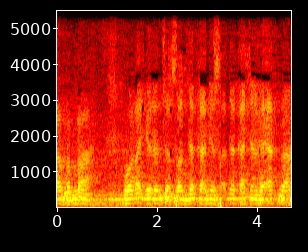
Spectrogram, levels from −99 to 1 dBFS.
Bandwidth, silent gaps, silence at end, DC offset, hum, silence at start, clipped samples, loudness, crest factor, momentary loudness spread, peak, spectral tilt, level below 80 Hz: 5.4 kHz; none; 0 s; under 0.1%; none; 0 s; under 0.1%; -24 LUFS; 16 dB; 5 LU; -6 dBFS; -9 dB/octave; -42 dBFS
